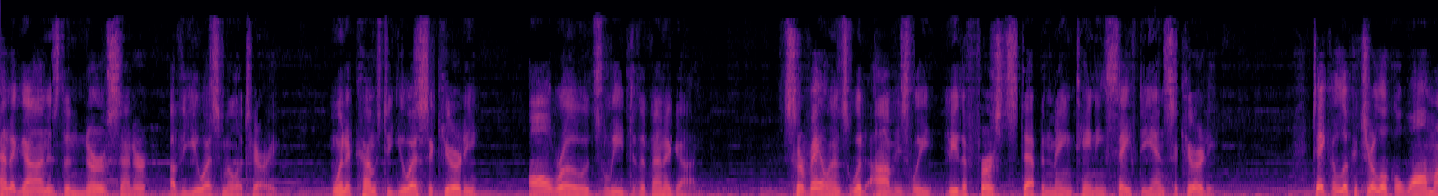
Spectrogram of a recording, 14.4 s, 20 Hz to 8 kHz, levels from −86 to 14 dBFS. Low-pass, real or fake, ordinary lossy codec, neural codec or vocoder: 7.2 kHz; fake; AAC, 32 kbps; autoencoder, 48 kHz, 128 numbers a frame, DAC-VAE, trained on Japanese speech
